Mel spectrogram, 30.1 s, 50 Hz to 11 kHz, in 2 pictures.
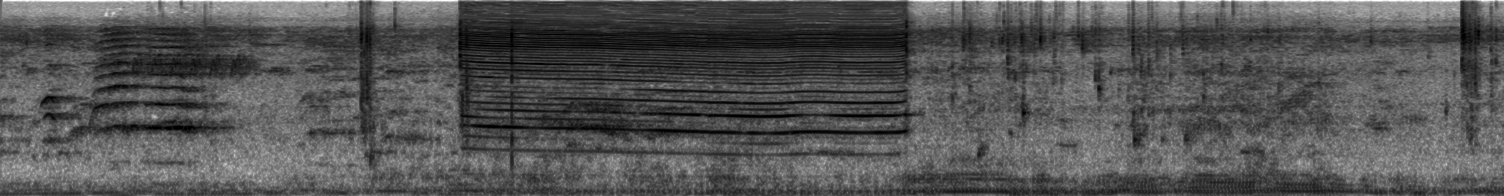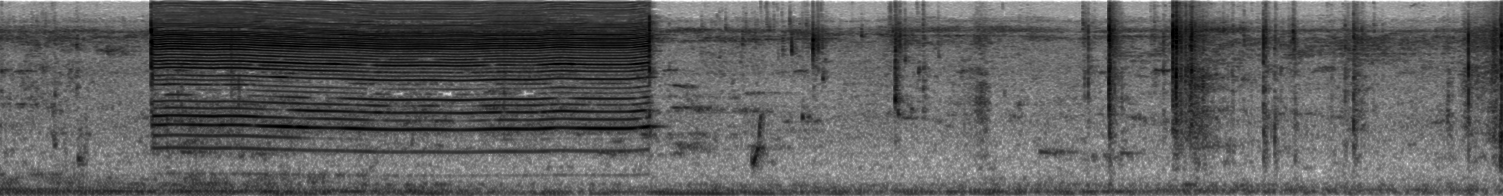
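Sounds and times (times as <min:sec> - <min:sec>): high-pitched electronic whine: 0:04.6 - 0:09.5, 0:16.4 - 0:21.7
water sloshing: 0:09.1 - 0:16.5, 0:22.2 - 0:25.2.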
